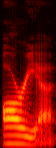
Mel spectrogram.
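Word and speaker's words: Aurea: yacht club price out the Aria experience which is spelled au Rea it includes a lot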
